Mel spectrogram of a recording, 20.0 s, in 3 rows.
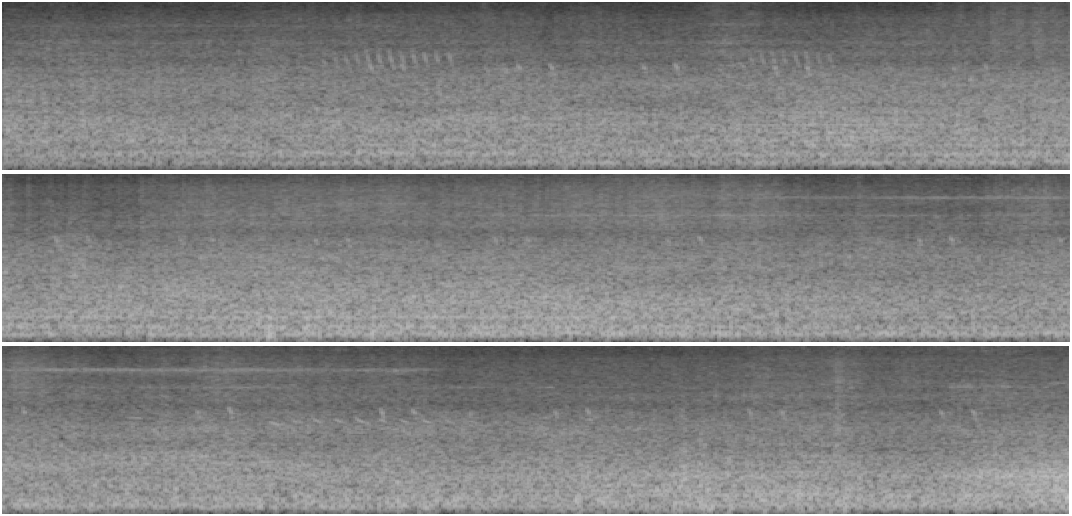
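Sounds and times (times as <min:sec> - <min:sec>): steel wheels rumbling on rail: 0:05.6 - 0:20.0.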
